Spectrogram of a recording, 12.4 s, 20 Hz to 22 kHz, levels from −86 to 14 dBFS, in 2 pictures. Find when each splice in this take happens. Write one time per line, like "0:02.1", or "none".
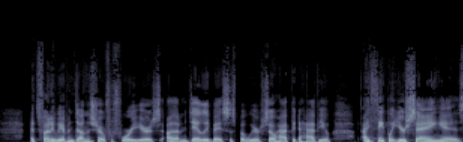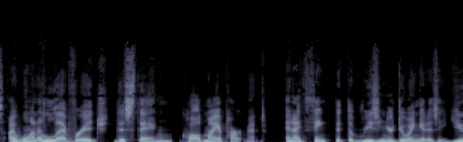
none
